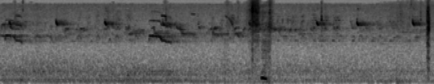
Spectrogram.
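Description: Quiet outdoor ambience with small birds chirping faintly: short high chirps, some gliding, repeat throughout. A brief soft sound stands out about three and a half seconds in.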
